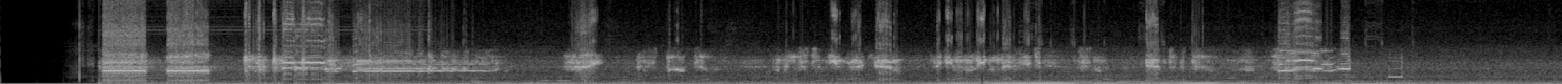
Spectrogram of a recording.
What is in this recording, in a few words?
answerphone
